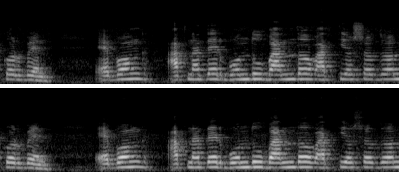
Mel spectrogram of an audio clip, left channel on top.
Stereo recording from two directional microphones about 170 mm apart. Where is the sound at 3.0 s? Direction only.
15° right (ahead or behind).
